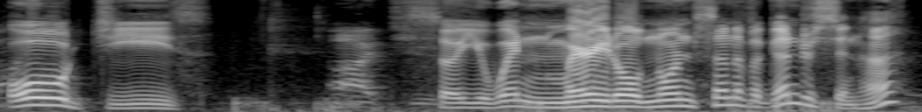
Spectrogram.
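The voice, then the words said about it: Impression of a Fargo character's voice. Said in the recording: “Who's your best impression? ... Fargo represent?”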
